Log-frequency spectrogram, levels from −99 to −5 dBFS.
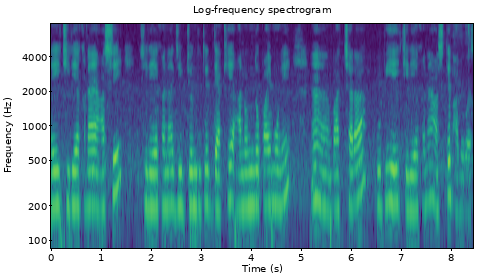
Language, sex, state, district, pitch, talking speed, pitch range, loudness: Bengali, female, West Bengal, Jalpaiguri, 200 Hz, 115 wpm, 190-210 Hz, -35 LUFS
